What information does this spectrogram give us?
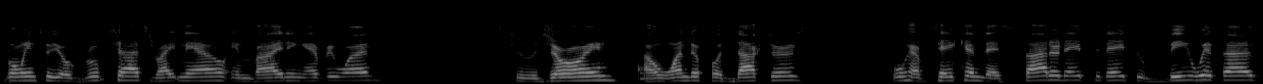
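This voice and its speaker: A woman's voice: lowish voice, steady tone, slow, no echo, highs cut off. A woman from Congo whose first language is French, hosting and moderating an online panel in a chatty, encouraging way and thinking aloud as she types. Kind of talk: casual hosting of an online talk.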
